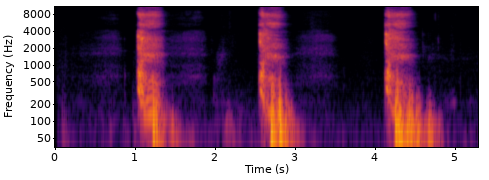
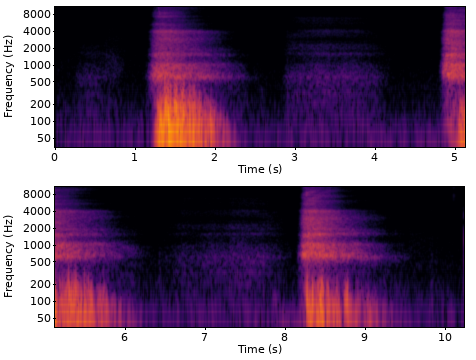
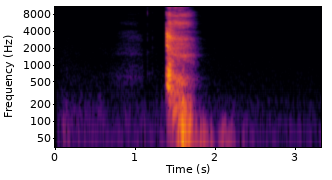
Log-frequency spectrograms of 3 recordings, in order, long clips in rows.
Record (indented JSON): {
  "three_cough_length": "5.3 s",
  "three_cough_amplitude": 9854,
  "three_cough_signal_mean_std_ratio": 0.37,
  "exhalation_length": "10.2 s",
  "exhalation_amplitude": 6021,
  "exhalation_signal_mean_std_ratio": 0.35,
  "cough_length": "3.3 s",
  "cough_amplitude": 21073,
  "cough_signal_mean_std_ratio": 0.21,
  "survey_phase": "beta (2021-08-13 to 2022-03-07)",
  "age": "18-44",
  "gender": "Female",
  "wearing_mask": "No",
  "symptom_cough_any": true,
  "symptom_runny_or_blocked_nose": true,
  "symptom_shortness_of_breath": true,
  "symptom_sore_throat": true,
  "symptom_fatigue": true,
  "symptom_headache": true,
  "symptom_other": true,
  "smoker_status": "Never smoked",
  "respiratory_condition_asthma": false,
  "respiratory_condition_other": false,
  "recruitment_source": "Test and Trace",
  "submission_delay": "2 days",
  "covid_test_result": "Positive",
  "covid_test_method": "LAMP"
}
